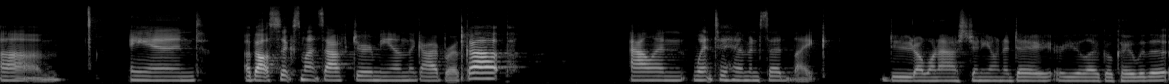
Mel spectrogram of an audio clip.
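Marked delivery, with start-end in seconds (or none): 8.9-11.7 level, flat, expressionless monotone delivery. Recounting how your husband asked a friend about dating you, do a monotone Alan impression. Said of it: "Just monotone".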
